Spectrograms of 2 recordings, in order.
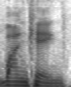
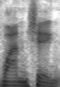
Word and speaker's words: Wanking: Oh, if you missed this, we did find a player called Wanking. I know it's pronounced Wan Ching.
